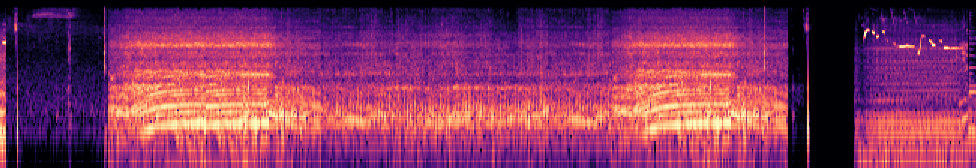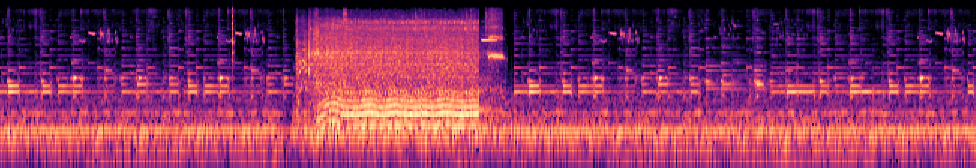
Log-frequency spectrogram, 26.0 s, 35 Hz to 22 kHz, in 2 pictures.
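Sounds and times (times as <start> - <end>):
small electric winch motor whining: 1.4 - 10.5, 17.0 - 19.8.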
